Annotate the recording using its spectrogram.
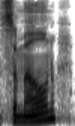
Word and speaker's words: Simon: He was kicking his legs, and I think after the bell rang, Ricky Simon, or excuse me, they pronounce it Simone, but if your name is Ricky Simon and you want me to pronounce it Simone, go fuck yourself, because I'm not doing it. Your last name's Simon.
